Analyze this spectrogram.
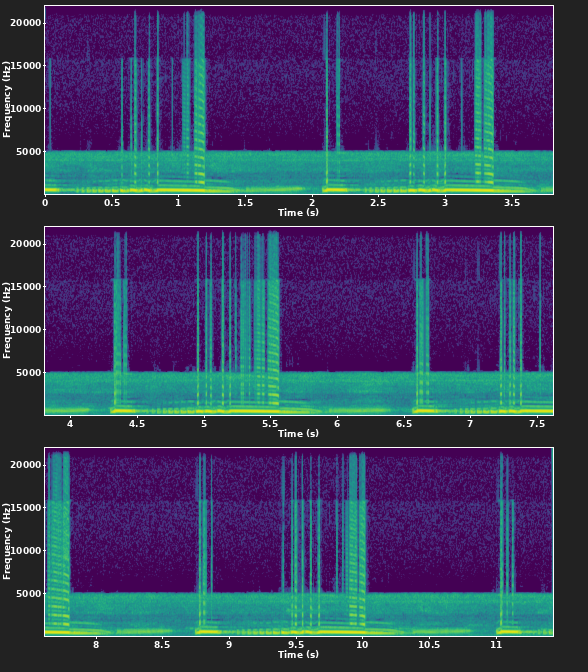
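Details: Local puter dove from Indonesia cooing persistently: five or six evenly spaced rolling coos, each starting abruptly, trembling through a rapid pulsed flutter, then drooping at the end, about one every two seconds.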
